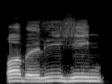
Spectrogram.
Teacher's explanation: Harus kita sebut him lembut, jangan hem.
